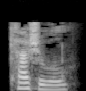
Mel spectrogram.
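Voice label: "casual" British; Business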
